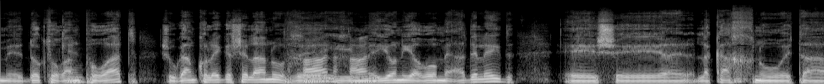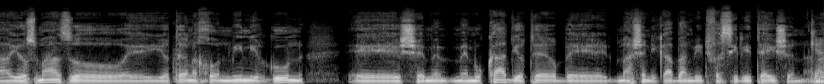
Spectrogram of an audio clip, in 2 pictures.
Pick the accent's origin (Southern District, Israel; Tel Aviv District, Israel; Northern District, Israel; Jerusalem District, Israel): Jerusalem District, Israel; Jerusalem; now in Melbourne, Australia; על אף שאנחנו חיים כבר מעל עוד מעט שני עשורים במלבורן, באוסטרליה, אני עדיין רואה את עצמי ירושלמי לכל דבר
